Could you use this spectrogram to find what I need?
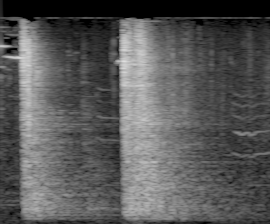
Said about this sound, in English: place Zowie in a kennel cage and lock the door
